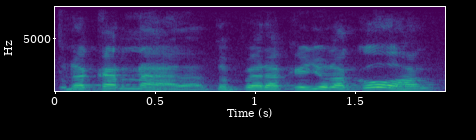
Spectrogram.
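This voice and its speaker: A man with a Dominican accent hosting a casual podcast, talking in animated, profane slang. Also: fairly high pitch, quick pace, highs cut off. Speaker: podcast host. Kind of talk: casual chat.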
